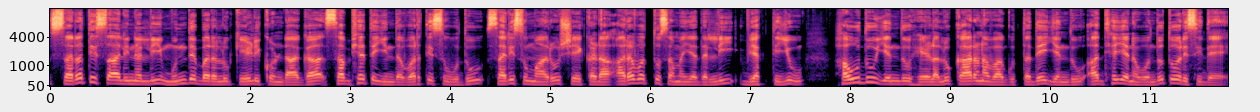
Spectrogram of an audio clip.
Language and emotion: Kannada, neutral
